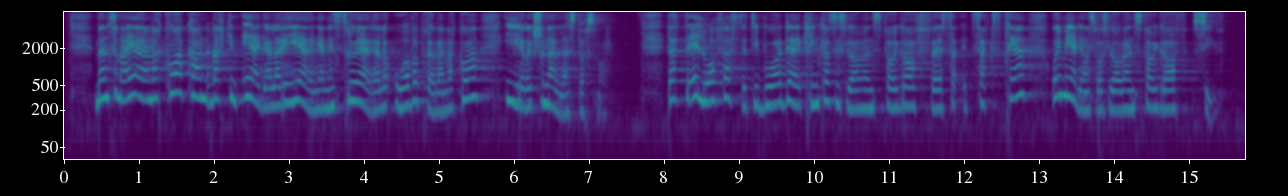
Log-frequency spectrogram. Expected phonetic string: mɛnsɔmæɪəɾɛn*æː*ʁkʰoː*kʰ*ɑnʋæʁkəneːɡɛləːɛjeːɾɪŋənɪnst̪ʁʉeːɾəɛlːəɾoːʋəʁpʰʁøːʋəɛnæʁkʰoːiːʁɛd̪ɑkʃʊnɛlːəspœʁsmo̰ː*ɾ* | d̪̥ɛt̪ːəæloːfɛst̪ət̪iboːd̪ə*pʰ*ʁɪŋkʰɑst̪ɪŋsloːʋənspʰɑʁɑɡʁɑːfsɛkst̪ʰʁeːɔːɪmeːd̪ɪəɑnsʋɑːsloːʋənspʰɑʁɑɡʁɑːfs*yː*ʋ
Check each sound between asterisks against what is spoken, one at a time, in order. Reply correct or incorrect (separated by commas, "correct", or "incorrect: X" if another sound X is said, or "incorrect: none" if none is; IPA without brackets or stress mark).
incorrect: æ, correct, incorrect: l, incorrect: kʰ, correct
